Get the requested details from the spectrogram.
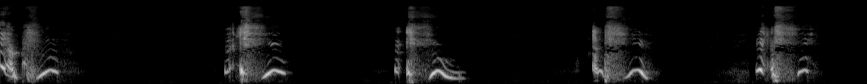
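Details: Five loud, wet, forceful, unstifled sneezes about two seconds apart, each with a quick inward catch before it; repeated sneezing with an ongoing head cold, described as snotty and tickly.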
